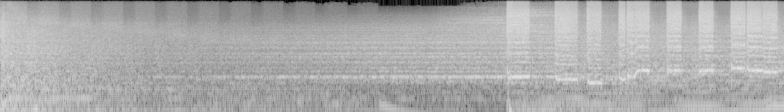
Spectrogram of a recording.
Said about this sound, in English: For a fraction of a second, the air becomes electrically conductive. Now, lightning can strike. Lightning can strike.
